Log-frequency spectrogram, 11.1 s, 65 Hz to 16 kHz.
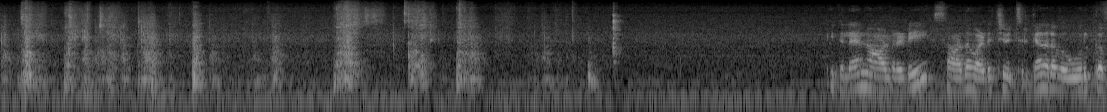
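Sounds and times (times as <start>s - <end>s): spoon stirring and scraping pan: 0.0s - 5.9s.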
